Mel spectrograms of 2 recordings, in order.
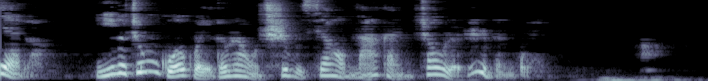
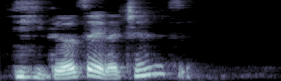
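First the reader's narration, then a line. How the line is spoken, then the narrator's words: Laughing. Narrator (Chinese): 张之野笑起来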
